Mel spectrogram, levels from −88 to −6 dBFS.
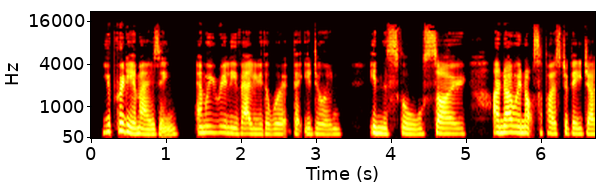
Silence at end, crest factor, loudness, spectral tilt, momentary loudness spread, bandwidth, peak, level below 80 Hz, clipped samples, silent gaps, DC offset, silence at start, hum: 0 s; 18 dB; -19 LUFS; -4 dB/octave; 11 LU; 15 kHz; -2 dBFS; -68 dBFS; under 0.1%; none; under 0.1%; 0.15 s; none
